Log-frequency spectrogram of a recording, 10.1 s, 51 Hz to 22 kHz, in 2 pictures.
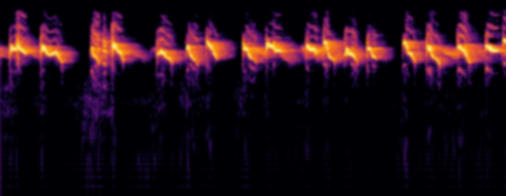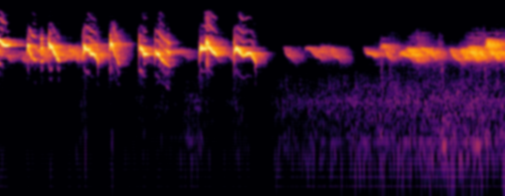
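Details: Oriental white-eye (mata puteh) in a happy song display on 24 February 2023 sings a rapid, high, twittering song of thin descending notes in tight bursts, then softer chirps over a faint low hum.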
